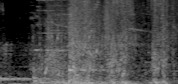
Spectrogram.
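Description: Magical spell effects whoosh and crackle in bursts.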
